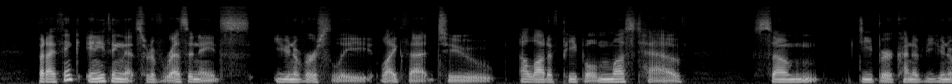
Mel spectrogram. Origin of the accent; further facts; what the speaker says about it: Columbus, Ohio, United States; No, I actually, in my early 20s, I'm from Columbus, Ohio.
